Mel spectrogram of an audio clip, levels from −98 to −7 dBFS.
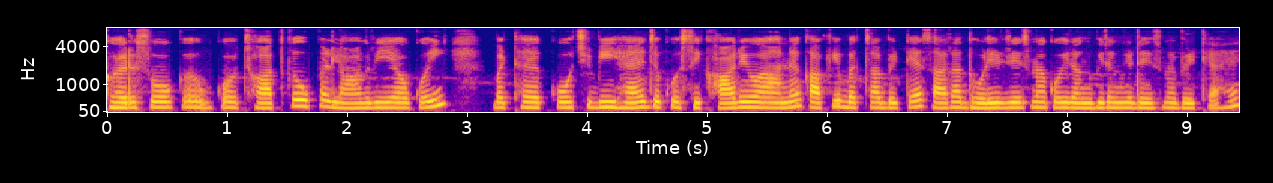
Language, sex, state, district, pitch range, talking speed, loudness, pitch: Marwari, female, Rajasthan, Nagaur, 180-195 Hz, 275 wpm, -17 LUFS, 185 Hz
